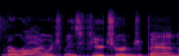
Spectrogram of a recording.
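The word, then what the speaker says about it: Mirai: No, it's Mariah, which means future in Japan.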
